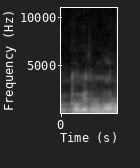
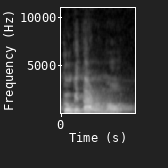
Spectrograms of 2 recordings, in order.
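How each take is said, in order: First: It sounds relaxed and nonchalant. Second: It sounds commanding and bossy. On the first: It is a casual, easygoing request. The speaker calls it right. "You see how it's nonchalant?" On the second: It is a harsh order. The speaker calls it wrong. "like a directive asshole"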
